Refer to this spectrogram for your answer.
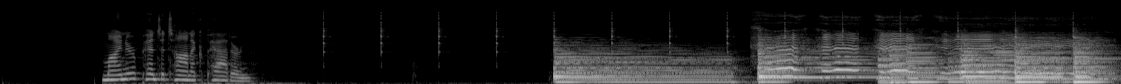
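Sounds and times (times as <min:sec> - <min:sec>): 
low minor pentatonic pattern warmup: 0:05.6 - 0:11.1.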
